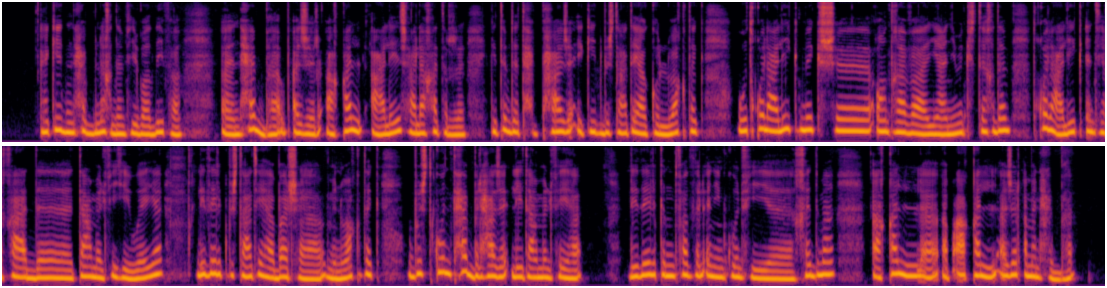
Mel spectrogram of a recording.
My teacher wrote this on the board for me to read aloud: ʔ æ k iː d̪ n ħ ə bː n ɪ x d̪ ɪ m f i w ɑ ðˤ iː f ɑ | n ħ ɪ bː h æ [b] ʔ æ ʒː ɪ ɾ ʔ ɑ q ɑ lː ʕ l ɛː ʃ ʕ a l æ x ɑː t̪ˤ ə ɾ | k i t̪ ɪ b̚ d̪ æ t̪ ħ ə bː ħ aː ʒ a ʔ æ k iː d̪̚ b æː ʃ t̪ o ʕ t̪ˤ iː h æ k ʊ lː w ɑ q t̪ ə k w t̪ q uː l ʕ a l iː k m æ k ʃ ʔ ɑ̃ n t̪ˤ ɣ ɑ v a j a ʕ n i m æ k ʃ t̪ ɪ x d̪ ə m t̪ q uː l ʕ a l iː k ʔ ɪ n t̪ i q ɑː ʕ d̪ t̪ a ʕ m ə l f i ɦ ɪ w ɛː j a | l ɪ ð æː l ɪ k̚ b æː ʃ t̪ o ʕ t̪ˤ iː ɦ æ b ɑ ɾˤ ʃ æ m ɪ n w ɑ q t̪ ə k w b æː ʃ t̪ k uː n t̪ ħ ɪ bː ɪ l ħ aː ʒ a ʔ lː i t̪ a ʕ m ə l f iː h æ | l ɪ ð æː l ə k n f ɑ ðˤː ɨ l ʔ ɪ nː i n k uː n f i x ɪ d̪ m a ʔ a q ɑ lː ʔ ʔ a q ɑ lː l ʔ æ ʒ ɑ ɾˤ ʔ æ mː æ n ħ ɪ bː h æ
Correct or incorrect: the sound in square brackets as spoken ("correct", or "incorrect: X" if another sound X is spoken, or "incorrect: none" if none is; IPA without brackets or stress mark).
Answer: correct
